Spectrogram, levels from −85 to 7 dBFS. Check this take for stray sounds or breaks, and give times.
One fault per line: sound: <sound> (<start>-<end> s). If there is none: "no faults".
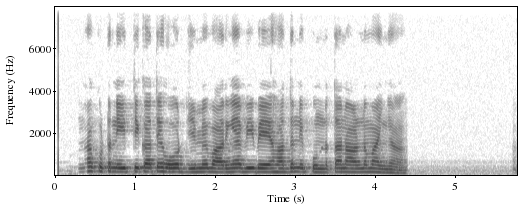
no faults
